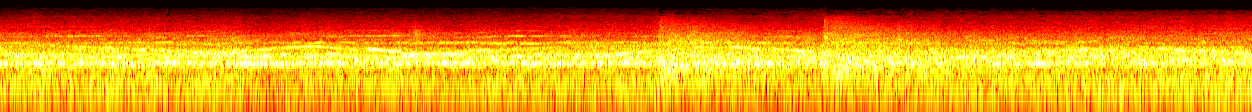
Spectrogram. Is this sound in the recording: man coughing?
no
